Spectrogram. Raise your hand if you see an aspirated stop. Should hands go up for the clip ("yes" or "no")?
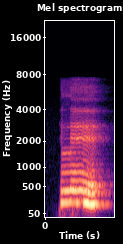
no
